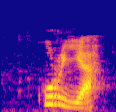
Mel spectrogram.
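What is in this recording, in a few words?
"куръя", Komi, female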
